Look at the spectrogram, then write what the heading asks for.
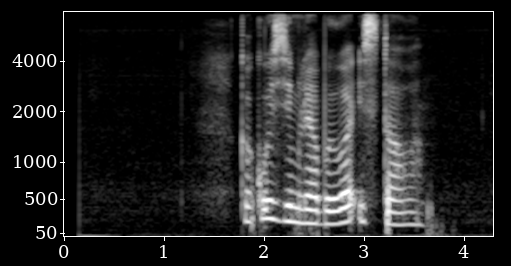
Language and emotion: Russian, neutral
